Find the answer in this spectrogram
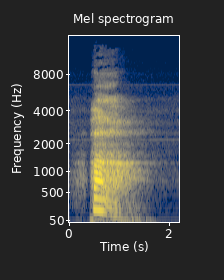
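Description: A man's long voiced sigh, falling in pitch and fading out over about a second, preceded by a short intake of breath.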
